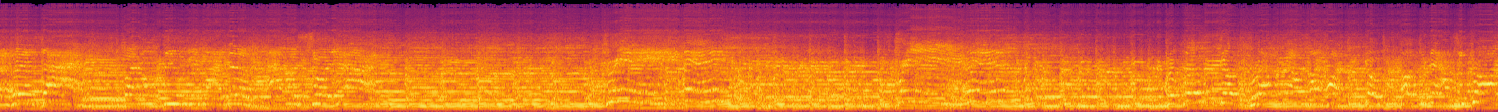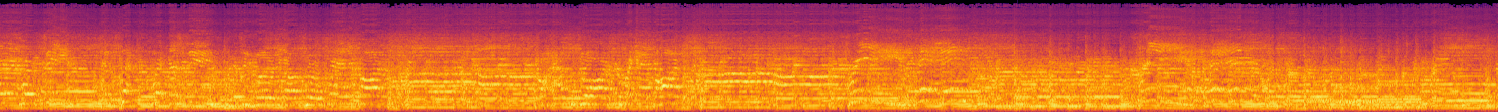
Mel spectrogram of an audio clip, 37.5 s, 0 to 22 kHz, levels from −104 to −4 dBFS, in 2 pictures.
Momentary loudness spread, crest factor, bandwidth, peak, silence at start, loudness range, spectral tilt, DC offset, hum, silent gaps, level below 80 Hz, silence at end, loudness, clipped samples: 1 LU; 12 dB; 19 kHz; 0 dBFS; 0 s; 1 LU; -5 dB/octave; under 0.1%; none; none; -52 dBFS; 0 s; -11 LUFS; under 0.1%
